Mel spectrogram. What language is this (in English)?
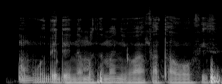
Kikuyu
